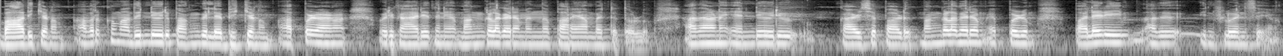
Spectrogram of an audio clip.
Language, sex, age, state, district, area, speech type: Malayalam, male, 18-30, Kerala, Thiruvananthapuram, rural, spontaneous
